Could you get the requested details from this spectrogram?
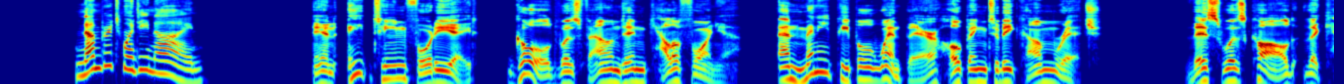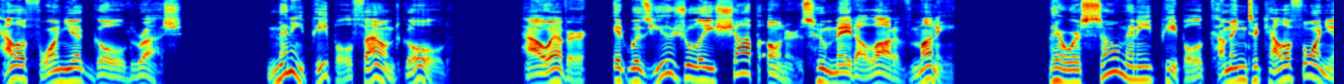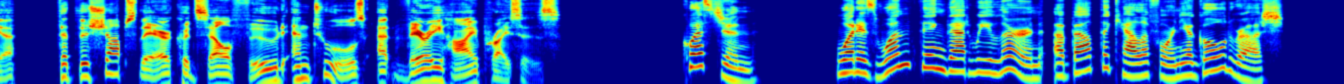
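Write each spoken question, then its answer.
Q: What is one thing that we learn about the California Gold Rush?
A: Shop owners usually made a lot of money.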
